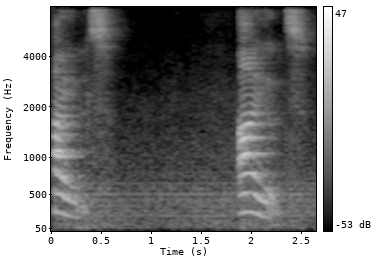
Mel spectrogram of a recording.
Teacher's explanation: It is not islets, it is IELTS. The T sound in it, we have to minimize it, and we don't need to emphasize the T sound, and it will come as IELTS.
